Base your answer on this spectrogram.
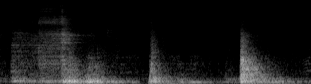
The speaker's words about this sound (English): As you can probably hear, the scaffolding is going up as I speak. Well, that only took them an hour and a half to scaffold the entire front of the house. That's not bad. There were four lads, very fit, unlike me, and they've done it.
